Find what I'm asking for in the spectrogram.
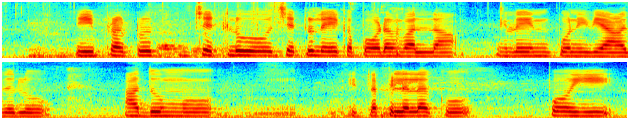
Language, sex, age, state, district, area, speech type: Telugu, female, 30-45, Telangana, Jagtial, rural, spontaneous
